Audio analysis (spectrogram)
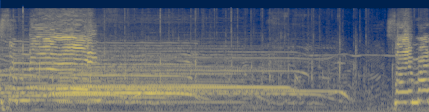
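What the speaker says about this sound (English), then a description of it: "Everyone give yourself a round of applause. Make some noise." A crowd at a street protest march against evictions cheers and whoops loudly, high shouts and yells rising together and fading out before another burst of voices.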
